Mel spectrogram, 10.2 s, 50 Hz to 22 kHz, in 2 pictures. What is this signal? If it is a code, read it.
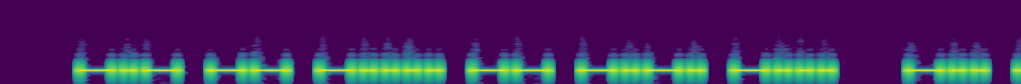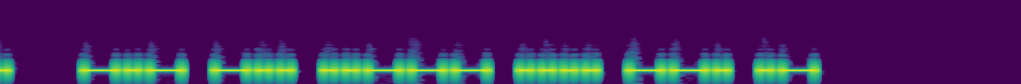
Morse code, heard as a keyed tone, about 22 wpm, 700 Hz. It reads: KM6MCB DE KD2HGA
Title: USA Callsign DE Callsign 22wpm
